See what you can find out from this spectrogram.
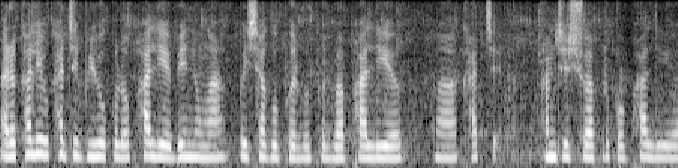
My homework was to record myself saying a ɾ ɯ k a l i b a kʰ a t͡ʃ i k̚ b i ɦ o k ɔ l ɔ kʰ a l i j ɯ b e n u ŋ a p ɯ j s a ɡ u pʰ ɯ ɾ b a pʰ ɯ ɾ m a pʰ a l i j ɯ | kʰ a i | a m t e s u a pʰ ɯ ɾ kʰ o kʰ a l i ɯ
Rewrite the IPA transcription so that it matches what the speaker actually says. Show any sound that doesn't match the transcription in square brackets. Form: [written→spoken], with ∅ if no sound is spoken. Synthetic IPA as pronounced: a ɾ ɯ [k→kʰ] a l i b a kʰ a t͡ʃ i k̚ b i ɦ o k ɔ l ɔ [kʰ→pʰ] a l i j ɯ b e n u ŋ a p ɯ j s a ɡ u pʰ ɯ ɾ b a pʰ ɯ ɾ [m→b] a pʰ a l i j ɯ | kʰ a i | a m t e s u a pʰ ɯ ɾ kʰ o [kʰ→pʰ] a l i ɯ

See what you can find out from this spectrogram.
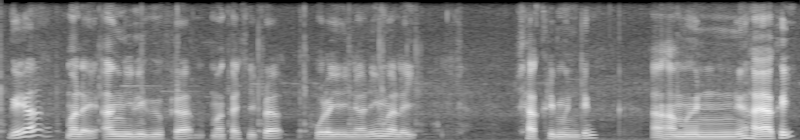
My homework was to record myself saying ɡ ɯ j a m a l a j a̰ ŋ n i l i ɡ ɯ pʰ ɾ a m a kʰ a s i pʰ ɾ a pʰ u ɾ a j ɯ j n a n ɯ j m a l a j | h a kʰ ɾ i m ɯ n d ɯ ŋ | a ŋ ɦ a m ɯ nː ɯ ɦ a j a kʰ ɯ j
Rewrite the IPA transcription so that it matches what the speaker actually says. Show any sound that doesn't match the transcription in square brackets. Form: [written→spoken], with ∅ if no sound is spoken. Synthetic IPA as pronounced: ɡ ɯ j a m a l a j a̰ ŋ n i l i ɡ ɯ pʰ ɾ a m a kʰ a s i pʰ ɾ a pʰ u ɾ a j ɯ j n a n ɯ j m a l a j | [h→s] a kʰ ɾ i m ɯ n d ɯ ŋ | a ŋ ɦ a m ɯ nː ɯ ɦ a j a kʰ ɯ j

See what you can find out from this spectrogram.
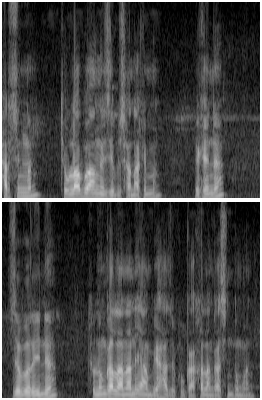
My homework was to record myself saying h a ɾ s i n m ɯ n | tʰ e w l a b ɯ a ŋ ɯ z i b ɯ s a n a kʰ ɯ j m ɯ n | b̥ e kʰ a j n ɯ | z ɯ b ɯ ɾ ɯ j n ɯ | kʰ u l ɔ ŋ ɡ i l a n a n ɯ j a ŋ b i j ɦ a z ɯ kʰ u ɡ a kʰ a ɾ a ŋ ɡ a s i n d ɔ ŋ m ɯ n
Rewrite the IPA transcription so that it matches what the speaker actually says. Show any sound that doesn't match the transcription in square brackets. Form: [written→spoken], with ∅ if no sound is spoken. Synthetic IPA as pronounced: h a ɾ s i [n→ŋ] m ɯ n | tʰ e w l a b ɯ a ŋ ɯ z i b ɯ s a n a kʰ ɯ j m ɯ n | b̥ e kʰ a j n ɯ | z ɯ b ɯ ɾ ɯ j n ɯ | [kʰ→tʰ] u l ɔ ŋ ɡ [i→a] l a n a n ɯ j a ŋ b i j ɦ a z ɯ kʰ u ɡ a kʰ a [ɾ→l] a ŋ ɡ a s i n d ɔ ŋ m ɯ n

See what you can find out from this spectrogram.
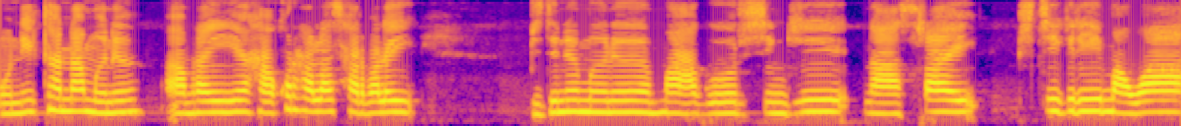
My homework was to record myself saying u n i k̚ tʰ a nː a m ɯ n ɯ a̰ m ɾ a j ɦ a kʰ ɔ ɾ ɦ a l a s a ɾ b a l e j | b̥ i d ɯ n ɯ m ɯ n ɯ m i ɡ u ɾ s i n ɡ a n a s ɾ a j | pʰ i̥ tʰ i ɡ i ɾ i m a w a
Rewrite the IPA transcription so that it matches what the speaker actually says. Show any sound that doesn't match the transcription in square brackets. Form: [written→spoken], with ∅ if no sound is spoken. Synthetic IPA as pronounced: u n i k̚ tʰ a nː a m ɯ n ɯ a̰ m ɾ a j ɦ a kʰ ɔ ɾ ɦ a l a s a ɾ b a l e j | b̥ i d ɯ n ɯ m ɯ n ɯ m [i→a] ɡ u ɾ s i [n→ŋ] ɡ [a→i] n a s ɾ a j | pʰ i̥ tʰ i ɡ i ɾ i m a w a

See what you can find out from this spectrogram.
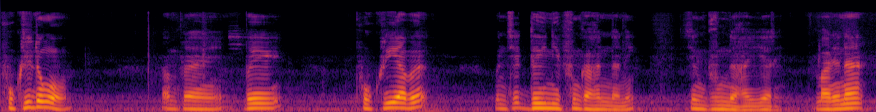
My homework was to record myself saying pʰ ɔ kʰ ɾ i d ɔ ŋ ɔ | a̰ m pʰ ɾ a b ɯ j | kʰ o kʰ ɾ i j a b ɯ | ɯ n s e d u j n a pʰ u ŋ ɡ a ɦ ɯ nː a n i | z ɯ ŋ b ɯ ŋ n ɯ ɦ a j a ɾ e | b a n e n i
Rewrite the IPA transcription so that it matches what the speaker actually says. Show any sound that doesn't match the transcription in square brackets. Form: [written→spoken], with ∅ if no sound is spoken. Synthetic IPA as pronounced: pʰ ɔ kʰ ɾ i d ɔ ŋ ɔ | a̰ m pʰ ɾ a b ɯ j | [kʰ→pʰ] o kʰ ɾ i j a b ɯ | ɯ n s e d [u→ɯ] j n [a→i] pʰ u ŋ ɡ a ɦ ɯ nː a n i | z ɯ ŋ b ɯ ŋ n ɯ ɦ a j a ɾ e | [b→m] a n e n [i→a]

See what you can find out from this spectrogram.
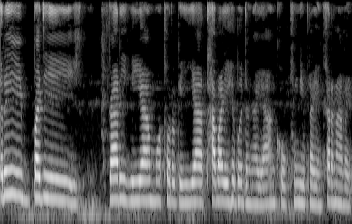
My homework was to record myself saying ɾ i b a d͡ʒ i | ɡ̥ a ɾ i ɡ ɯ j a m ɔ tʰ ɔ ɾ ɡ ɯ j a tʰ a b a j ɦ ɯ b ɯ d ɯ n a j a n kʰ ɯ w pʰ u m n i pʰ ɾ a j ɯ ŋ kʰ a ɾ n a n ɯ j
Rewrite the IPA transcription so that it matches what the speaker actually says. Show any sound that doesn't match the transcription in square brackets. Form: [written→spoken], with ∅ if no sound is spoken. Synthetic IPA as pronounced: ɾ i b a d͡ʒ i | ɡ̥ a ɾ i ɡ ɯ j a m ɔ tʰ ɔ ɾ ɡ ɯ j a tʰ a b a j ɦ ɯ b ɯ d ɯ [n→ŋ] a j a [n→ŋ] kʰ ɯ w pʰ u [m→ŋ] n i pʰ ɾ a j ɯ ŋ kʰ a ɾ n a n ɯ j

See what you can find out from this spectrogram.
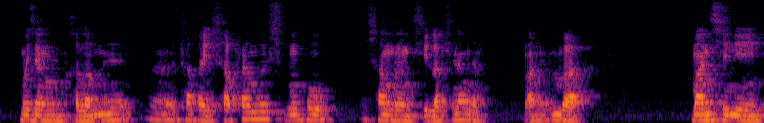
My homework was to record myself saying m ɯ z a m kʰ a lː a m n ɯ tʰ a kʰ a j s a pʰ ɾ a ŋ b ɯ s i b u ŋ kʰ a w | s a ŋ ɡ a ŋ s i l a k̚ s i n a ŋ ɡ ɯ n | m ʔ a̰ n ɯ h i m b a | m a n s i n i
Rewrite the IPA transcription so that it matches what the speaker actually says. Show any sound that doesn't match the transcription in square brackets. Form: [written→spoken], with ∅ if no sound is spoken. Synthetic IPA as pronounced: m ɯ z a [m→ŋ] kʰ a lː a m n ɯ tʰ a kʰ a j s a pʰ ɾ a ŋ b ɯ s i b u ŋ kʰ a w | s a ŋ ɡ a ŋ s i l a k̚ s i n a ŋ ɡ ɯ n | m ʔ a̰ n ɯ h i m b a | m a n s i n i

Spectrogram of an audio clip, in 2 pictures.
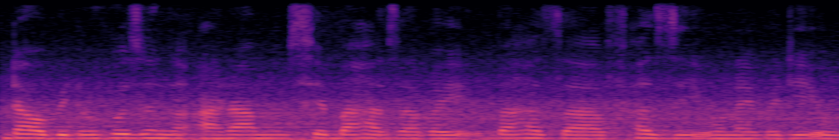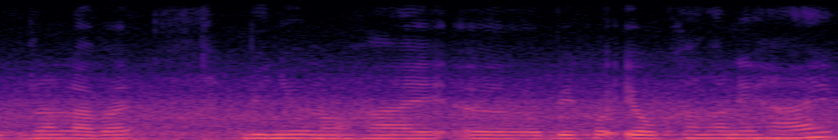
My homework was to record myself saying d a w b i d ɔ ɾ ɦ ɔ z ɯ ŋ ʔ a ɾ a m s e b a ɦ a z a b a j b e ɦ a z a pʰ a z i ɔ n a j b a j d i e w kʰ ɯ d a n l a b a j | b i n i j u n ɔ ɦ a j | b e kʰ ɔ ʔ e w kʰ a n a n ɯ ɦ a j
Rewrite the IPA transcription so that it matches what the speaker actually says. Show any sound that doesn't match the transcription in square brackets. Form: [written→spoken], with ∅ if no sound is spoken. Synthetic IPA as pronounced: d a w b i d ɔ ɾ ɦ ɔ z ɯ ŋ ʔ a ɾ a m s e b a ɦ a z a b a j b [e→a] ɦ a z a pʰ a z i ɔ n a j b a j d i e w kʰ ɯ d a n l a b a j | b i n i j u n ɔ ɦ a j | b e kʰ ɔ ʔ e w kʰ a [n→ŋ] a n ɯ ɦ a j

